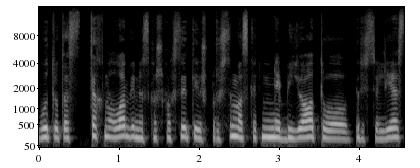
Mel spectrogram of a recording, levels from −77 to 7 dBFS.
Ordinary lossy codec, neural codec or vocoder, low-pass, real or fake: Opus, 64 kbps; codec, 32 kHz, 1.9 kbps, SNAC; 14.4 kHz; fake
